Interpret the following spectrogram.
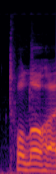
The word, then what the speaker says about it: TWLOHA: Twaloha. It's like aloha with a TW in the beginning.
